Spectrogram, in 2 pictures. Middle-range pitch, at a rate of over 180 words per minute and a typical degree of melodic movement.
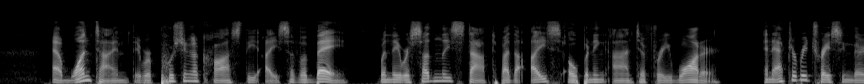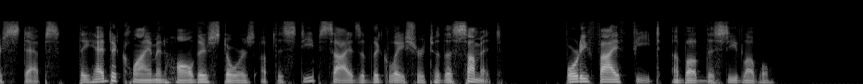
No: low, 100 Hz; average, 190 wpm; average, 3.5 semitones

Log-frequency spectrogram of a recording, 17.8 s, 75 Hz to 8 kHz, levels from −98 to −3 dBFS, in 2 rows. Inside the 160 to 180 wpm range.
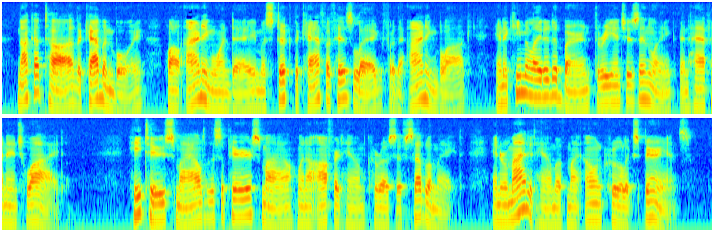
Yes: average, 170 wpm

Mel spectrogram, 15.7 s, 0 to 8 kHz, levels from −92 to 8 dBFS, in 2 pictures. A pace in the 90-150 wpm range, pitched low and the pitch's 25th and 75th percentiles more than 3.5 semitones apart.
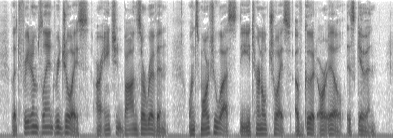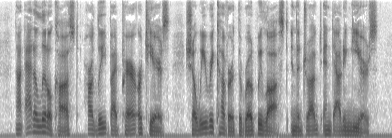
Yes: average, 145 wpm; low, 100 Hz; average, 5.3 semitones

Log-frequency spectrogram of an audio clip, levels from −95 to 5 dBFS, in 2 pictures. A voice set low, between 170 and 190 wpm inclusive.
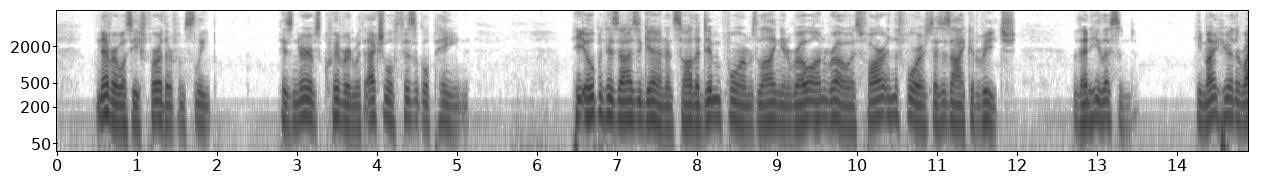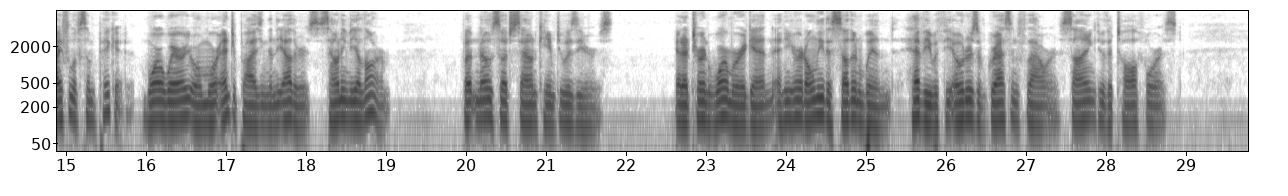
Yes: low, 120 Hz; average, 185 wpm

